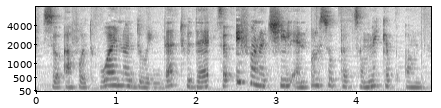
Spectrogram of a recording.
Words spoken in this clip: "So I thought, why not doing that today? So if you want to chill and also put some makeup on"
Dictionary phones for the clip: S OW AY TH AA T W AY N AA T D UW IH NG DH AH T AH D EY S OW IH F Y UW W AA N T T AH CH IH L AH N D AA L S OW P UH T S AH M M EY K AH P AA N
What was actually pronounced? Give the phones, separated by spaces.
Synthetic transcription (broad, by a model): S OW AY F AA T W AY N AA T D UW IH NG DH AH T AH D EY S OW IH F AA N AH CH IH L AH N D AA L S OW P UH T S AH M M EY K AH P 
